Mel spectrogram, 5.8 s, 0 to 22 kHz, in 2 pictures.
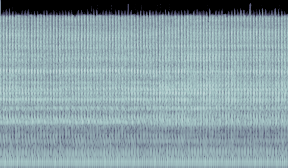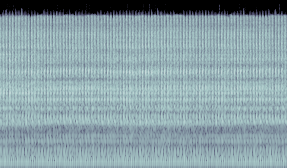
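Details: Audi A6 2.7T, used replacement engine, noise appeared after 50 km, aux belt removed: fast, even metallic ticking about four per second with a harsh edge over the idle. A backed-out, probably untorqued backplate bolt was contacting the flywheel backside.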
